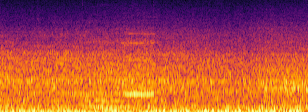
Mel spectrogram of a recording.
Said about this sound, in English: what's with the traffic?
